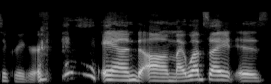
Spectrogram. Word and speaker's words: Krueger: I'm krger but it looks like Krueger it's with one L and then Krueger but you pronounce it creger and um my website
